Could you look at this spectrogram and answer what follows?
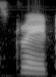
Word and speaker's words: straight: Then here, neighbor, daughter, fight, and straight. Here, G is silent. Okay, G is silent in all the four words. Neighbor, daughter, fight, and straight.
